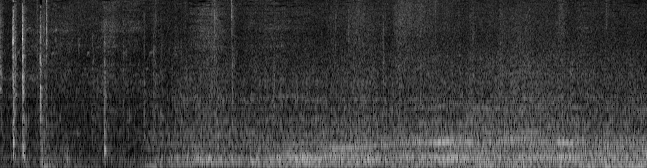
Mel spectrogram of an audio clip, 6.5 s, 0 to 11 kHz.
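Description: Engine of a 1995 Jeep Cherokee Limited heard from inside the cabin, pulling away and accelerating. A few sharp clicks come in the first second, then the engine grows louder from about a second and a half in, its pitch rising gradually.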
